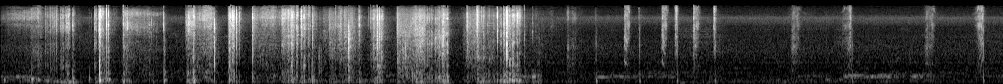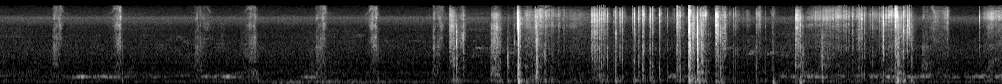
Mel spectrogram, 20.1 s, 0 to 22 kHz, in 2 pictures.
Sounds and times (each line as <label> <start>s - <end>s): Scissors cutting paper 14.4s - 20.0s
